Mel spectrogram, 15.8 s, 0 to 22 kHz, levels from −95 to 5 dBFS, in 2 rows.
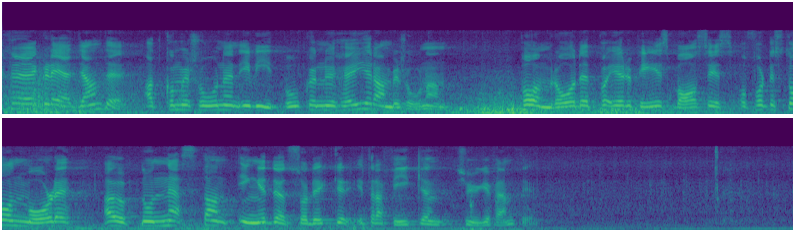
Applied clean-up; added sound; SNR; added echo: none; Thunder; 8 dB; none.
